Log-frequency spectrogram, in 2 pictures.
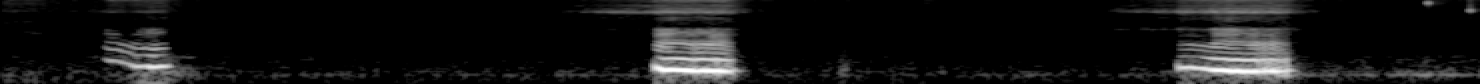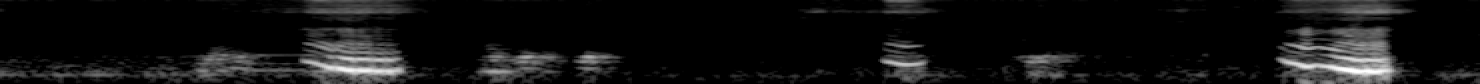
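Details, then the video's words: Domestic cat sleeping and snoring in a quiet indoor room: soft, rasping snores come every two to three seconds, each a short harmonic sound gliding downward, with a faint steady hum in the background. "Big cat snore"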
